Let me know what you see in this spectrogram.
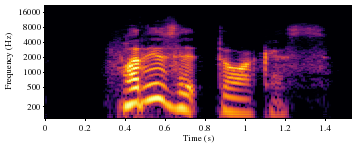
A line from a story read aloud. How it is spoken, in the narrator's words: I asked impatiently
